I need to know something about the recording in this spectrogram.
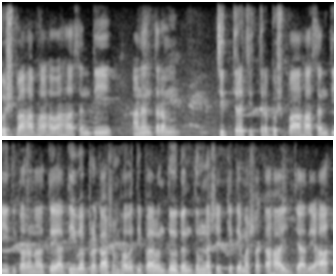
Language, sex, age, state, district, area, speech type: Sanskrit, male, 18-30, Tamil Nadu, Viluppuram, rural, spontaneous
